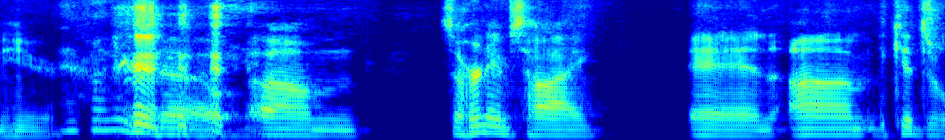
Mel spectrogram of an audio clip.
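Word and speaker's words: Hanh: not maybe hi hi it was spelled h-a-n-h but it's pronounced hi which is vietnamese and anyway i kind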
